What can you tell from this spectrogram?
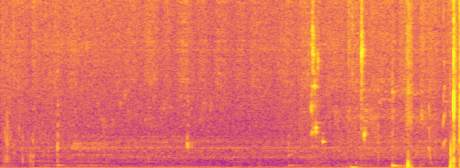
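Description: drinking water

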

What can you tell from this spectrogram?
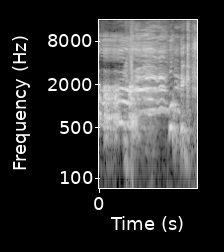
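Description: rooster crowing

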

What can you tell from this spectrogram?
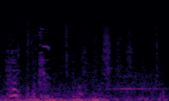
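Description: dog panting

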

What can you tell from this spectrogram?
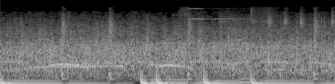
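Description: applause

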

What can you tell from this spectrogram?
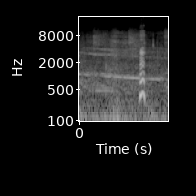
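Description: emergency vehicle sirens

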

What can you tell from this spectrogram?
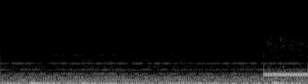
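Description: telephone ringing

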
